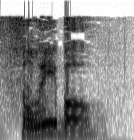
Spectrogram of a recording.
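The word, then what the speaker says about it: phlebo (θλίβω): This is the present passive participle of phlebo, and I don't have a lisp. It's phlebo. Plus the prepositional phrase and plus the dative singular of pos.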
